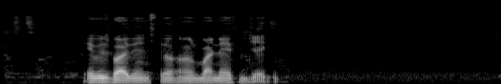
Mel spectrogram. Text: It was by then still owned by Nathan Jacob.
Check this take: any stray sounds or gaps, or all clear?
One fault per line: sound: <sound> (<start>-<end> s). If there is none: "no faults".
no faults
